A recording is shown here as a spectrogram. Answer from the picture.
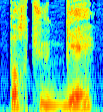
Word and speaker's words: portugais: Masculine, portugais, you don't pronounce the S. Feminine form, portugaise, you pronounce this z sound, okay?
